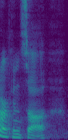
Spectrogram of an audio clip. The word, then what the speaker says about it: Arkansas: It ends with an S, and S. – you don't pronounce it? Arkansas? – Arkansas, yeah. I'm just like, you guys are, like, let's not make this European. Like, there's a silent letter. Like, it's Arkansas.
